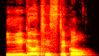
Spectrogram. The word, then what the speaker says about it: egotistical: say ego egotistical um it's a long e sound e egotistical egotistical egotistical is a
